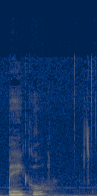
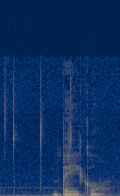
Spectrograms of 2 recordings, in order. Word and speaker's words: bagel: Now I always say this word bagel. Bagel. Bagel. Okay. But it is also commonly pronounced bagel. Bagel. Bagel.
